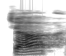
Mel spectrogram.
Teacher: चा वर्ग के व्यंजन, क्योंकि जीभ जब हम बोलते हैं तो चा, जीभ जो हमारी तालु में टच होती है, तो चा वर्ग के जो व्यंजन होते हैं वो तालव्य होते हैं।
